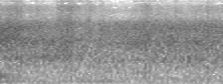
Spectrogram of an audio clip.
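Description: Steady hiss and low hum of distant road traffic, with no single event standing out.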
